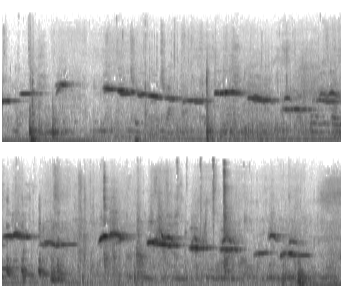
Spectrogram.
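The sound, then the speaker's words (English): Someone whistles the Jeopardy theme song during a meeting, a clear, steady melody of held and sliding notes that carries on for about ten seconds, with faint background clatter. “Are you doing the Jeopardy theme song?”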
